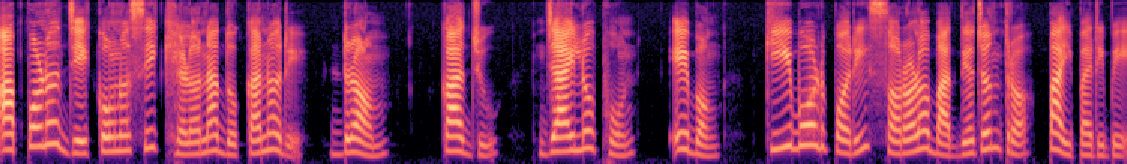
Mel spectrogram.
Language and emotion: Odia, neutral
